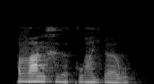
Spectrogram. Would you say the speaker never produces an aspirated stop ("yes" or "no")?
yes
